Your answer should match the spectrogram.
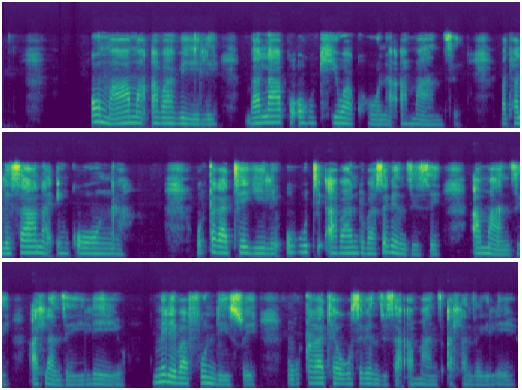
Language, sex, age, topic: North Ndebele, male, 50+, health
